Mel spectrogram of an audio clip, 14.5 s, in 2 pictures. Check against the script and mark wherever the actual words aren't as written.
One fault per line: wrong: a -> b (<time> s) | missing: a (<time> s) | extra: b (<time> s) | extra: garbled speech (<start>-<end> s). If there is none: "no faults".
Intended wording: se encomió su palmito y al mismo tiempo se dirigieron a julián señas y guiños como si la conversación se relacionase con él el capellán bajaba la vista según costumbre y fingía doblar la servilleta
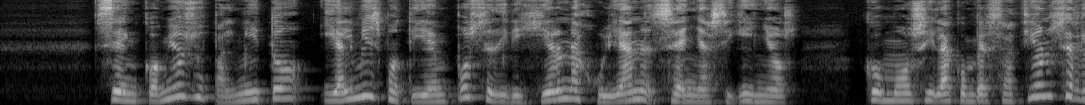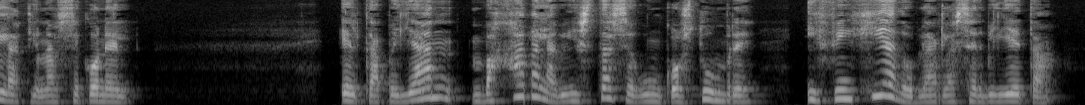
no faults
